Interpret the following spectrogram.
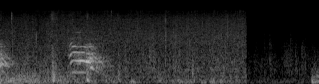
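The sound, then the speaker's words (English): Heavy rain lashes down at night in a cottage garden, a dense, steady hiss with a low thunder-like rumble underneath as lightning strikes, then cuts off abruptly near the end, leaving near silence. No one speaks. “That night, as rain lashes down, he carries the for sale sign down to the front wall of the garden.”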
